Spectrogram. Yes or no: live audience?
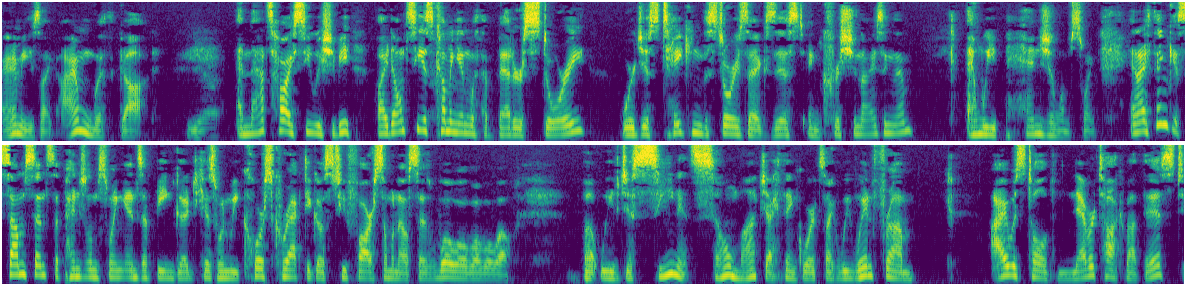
no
